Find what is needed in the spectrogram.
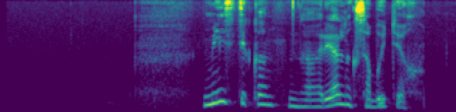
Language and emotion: Russian, neutral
